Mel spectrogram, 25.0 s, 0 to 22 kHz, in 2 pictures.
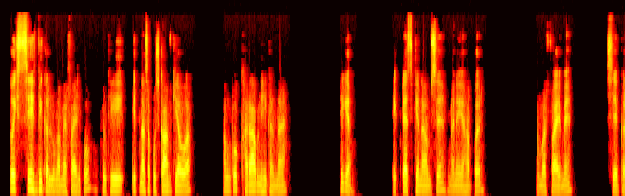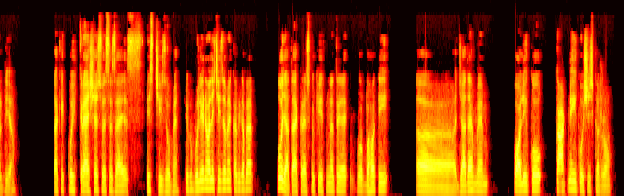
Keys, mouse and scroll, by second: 0.3 click, 1.8 click, 3.1 click, 5.1 click, 6.9 click, 8.9 click, 9.2 click, 10.2 click, 11.8 click, 14.0 click, 14.9 scroll down 1, 15.1 middle drag, 15.6 middle click, 17.5 click, 18.2 click, 18.7 click, 21.4 F3, 21.9 F3, 22.6 click, 23.0 click, 23.4 click, 24.3 scroll up 1.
